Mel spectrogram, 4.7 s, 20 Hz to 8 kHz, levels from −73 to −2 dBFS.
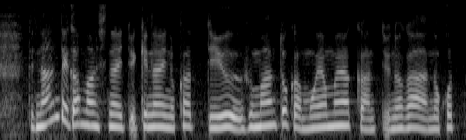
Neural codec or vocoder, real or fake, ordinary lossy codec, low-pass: none; real; Opus, 24 kbps; 7.2 kHz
